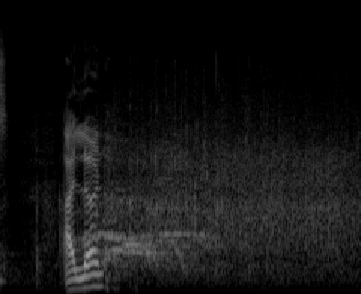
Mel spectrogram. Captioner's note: crowd cheering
